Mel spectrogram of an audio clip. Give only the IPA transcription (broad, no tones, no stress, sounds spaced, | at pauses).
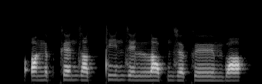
ʔ ɑ ŋ ɛ p k ɛ n z ɑ tː i n z e lː ɑ p n z œ k øː m b ɑ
